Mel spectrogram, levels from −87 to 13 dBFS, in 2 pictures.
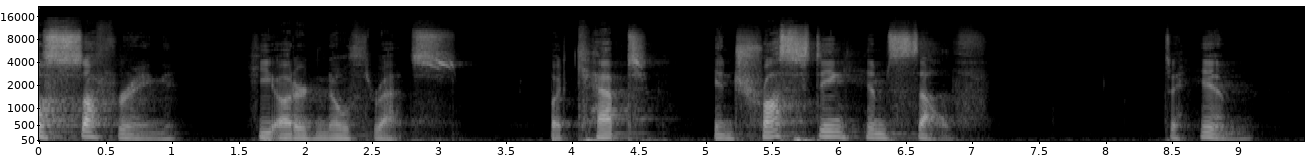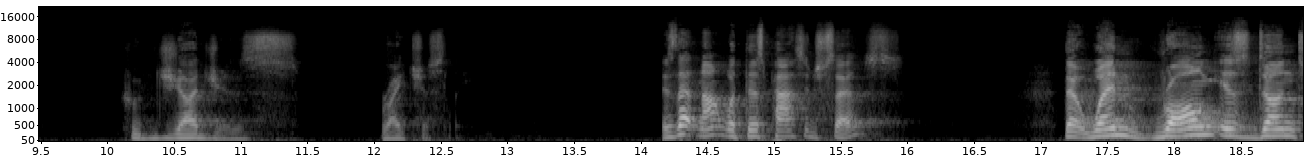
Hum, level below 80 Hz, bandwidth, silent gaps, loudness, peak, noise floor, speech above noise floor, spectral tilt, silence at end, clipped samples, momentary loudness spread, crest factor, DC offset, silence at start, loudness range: none; -54 dBFS; 15 kHz; none; -27 LUFS; -6 dBFS; -79 dBFS; 51 dB; -3.5 dB/octave; 0 s; under 0.1%; 22 LU; 24 dB; under 0.1%; 0 s; 15 LU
